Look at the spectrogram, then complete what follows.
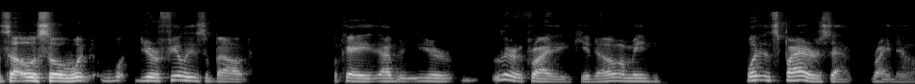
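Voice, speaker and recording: Speaking at a fairly slow pace with long, frequent pauses, a man with a fairly high voice shows ordinary pitch variation and big swings in loudness. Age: 50s. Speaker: podcast host. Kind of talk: interview.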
